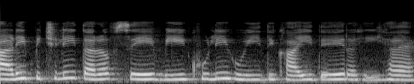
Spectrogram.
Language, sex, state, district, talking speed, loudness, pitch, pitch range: Hindi, female, Punjab, Fazilka, 160 wpm, -15 LUFS, 235 Hz, 225-250 Hz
